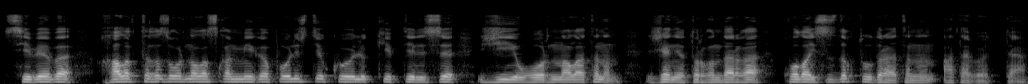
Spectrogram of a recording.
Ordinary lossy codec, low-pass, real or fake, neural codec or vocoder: none; none; real; none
